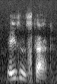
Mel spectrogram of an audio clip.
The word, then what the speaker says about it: Aizenstat: You'll have to pronounce my name correctly. Aizenstat.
